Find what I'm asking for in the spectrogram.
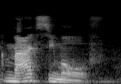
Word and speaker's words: Maximov: Carl Roberson, Nick Maximov, almost like mauve, like the color. That's how he pronounced it on Contender Series. That's how the commentators say it.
